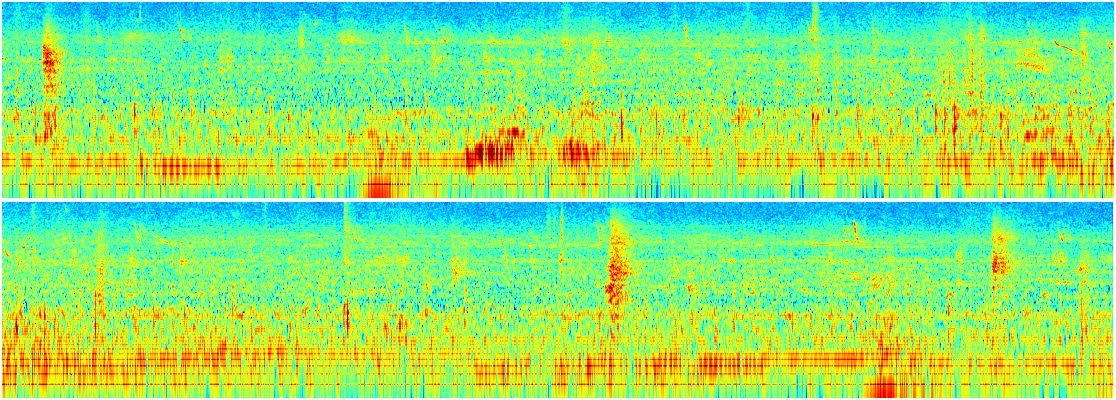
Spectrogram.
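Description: A horse's hooves thud softly on sand at a brisk, even pace.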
